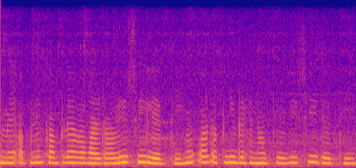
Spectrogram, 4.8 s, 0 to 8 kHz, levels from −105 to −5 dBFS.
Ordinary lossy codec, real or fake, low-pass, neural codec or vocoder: none; real; none; none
